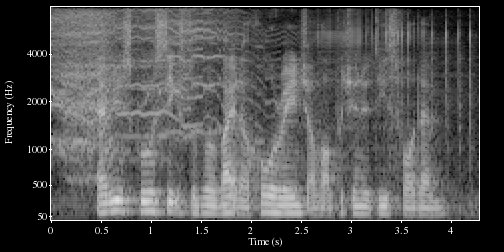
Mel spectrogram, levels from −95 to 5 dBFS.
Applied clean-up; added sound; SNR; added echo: none; Squeak; 11 dB; none.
